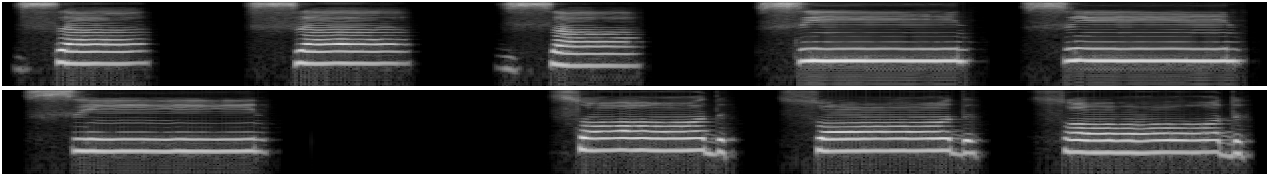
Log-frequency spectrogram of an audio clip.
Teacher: ज़ा, सीन, सौद को हुरूफ़ सफ़ीरिया कहते हैं, यानी इनकी आवाज़ इस तरह से अदा होती है जैसे सिटी की आवाज़। ज़ा और सीन सख्ती से अदा होते हैं, जबकि सौद थोड़ा मोटी आवाज़ में अदा होता है। · ज़ा और सीन सख्ती से अदा होते हैं, जबकि सौद थोड़ा मोटी आवाज़ में अदा होता है। ज़ा, सीन, सौद अदा करते हुए ज़ुबान की नोक और दोनों दांतों के अंदरूनी किनारे से अदा होते हैं, सामने के दोनों दांतों के अंदरूनी किनारे से अदा होते हैं।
